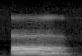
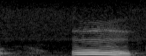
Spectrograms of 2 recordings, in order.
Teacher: जब हमने चंद्र बिंदु लगाकर पढ़ा तो इसकी वॉइस इसकी साउंड नोज और माउथ दोनों से आई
